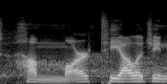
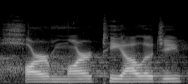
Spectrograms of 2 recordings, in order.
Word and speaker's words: hamartiology: I added an R in an already hard to pronounce word. It's hamartiology, not harmartiology, but hamartia is the Greek word for sin, and hamartiology is the doctrine of sin.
